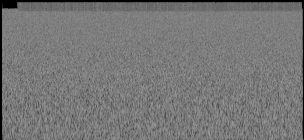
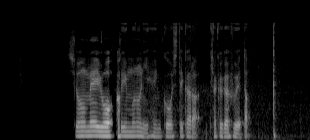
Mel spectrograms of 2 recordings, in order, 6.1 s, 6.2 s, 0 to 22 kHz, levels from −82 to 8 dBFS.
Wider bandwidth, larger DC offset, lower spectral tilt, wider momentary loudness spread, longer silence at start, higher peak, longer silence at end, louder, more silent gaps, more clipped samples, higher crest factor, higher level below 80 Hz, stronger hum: first, over 20 kHz vs 11.5 kHz; neither; second, 0 dB/octave vs -7 dB/octave; second, 0 LU vs 17 LU; second, 0.05 s vs 1.4 s; first, -4 dBFS vs -8 dBFS; second, 0.05 s vs 0.7 s; first, -13 LUFS vs -31 LUFS; neither; neither; second, 12 dB vs 24 dB; first, -42 dBFS vs -66 dBFS; neither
